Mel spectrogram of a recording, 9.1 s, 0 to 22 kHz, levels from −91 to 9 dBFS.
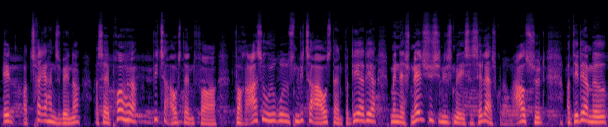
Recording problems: voice in the background; faint; throughout; 20 dB below the speech

